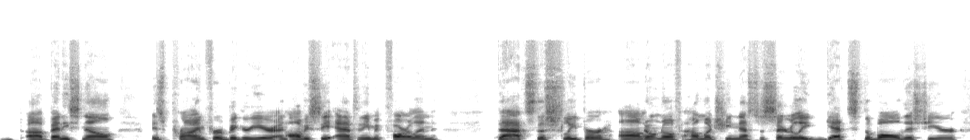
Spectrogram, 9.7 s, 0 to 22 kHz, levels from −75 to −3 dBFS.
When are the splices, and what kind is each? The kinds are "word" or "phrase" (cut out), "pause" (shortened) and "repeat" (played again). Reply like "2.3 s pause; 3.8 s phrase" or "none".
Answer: 2.8 s word; 6.4 s word; 6.8 s word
